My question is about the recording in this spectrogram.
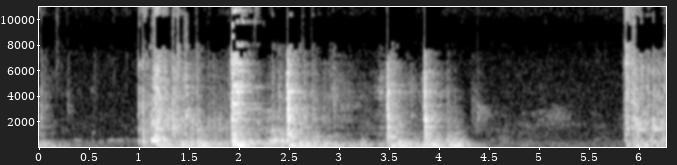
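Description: A metal spoon clinks against a steel pot and a stainless bowl of ice water as hard-boiled eggs are moved from the hot water into the ice. It makes four or five sharp clinks in the first few seconds, then goes quiet, with one more clink near the end.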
